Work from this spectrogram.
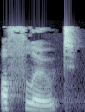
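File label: "A flute", English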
